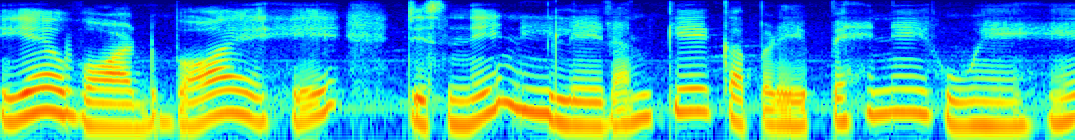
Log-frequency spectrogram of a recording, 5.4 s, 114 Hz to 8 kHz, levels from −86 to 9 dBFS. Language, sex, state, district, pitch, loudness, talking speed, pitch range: Hindi, female, Goa, North and South Goa, 215 Hz, -17 LUFS, 120 wpm, 190-255 Hz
